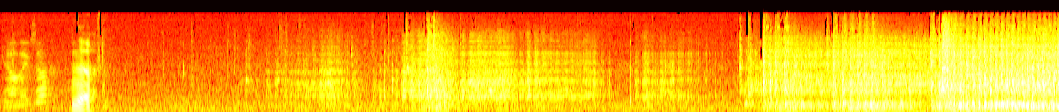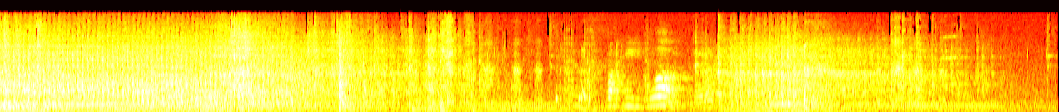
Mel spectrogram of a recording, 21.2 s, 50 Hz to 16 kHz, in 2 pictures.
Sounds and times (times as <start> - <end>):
Vehicle: 1.6 - 21.1.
